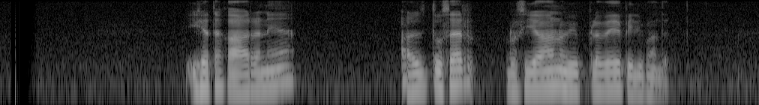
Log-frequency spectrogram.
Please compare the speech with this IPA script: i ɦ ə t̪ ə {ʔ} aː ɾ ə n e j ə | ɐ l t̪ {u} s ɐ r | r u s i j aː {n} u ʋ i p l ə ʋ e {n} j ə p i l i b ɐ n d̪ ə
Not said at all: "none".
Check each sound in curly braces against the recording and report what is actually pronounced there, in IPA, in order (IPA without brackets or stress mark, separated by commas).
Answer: k, u, n, none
